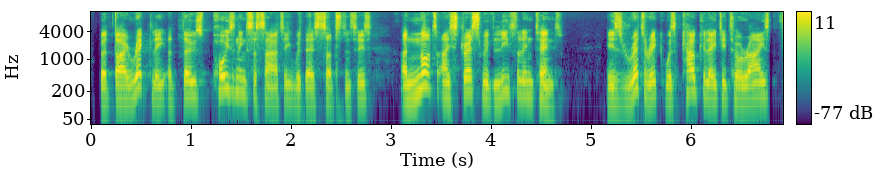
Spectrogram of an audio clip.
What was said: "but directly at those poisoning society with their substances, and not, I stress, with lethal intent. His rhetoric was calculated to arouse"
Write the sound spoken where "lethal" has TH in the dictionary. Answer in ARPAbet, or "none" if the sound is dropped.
TH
